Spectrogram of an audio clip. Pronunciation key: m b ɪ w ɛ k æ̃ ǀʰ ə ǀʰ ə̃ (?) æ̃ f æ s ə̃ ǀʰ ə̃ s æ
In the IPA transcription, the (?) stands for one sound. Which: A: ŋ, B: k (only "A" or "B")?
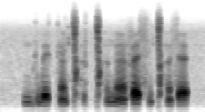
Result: A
